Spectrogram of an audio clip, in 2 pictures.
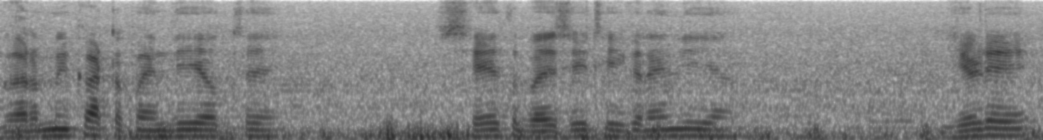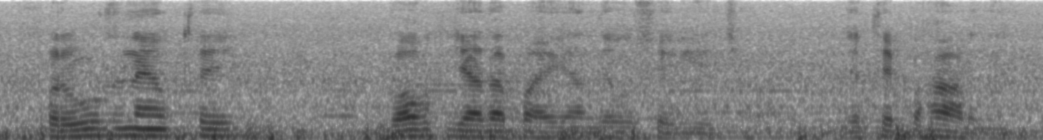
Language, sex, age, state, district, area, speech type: Punjabi, male, 45-60, Punjab, Mansa, urban, spontaneous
